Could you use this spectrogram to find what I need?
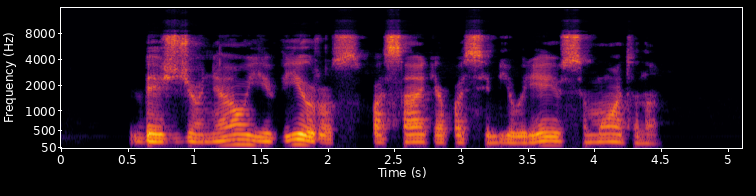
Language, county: Lithuanian, Telšiai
